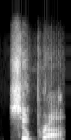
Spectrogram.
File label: "supra", American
